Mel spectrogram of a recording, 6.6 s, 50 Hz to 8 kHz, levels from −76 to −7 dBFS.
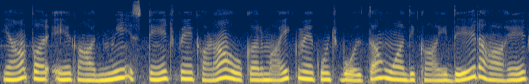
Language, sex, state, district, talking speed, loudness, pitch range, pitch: Hindi, female, Rajasthan, Jaipur, 155 wpm, -12 LUFS, 205-245 Hz, 225 Hz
